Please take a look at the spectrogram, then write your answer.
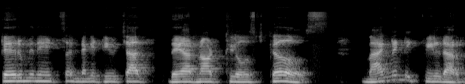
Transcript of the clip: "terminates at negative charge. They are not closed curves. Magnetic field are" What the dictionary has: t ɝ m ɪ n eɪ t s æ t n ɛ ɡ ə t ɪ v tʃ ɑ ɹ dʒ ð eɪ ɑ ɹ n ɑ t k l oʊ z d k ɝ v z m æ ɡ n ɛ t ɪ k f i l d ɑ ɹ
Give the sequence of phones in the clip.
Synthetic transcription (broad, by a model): t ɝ m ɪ n eɪ t s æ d n ɛ ɡ ə t ɪ v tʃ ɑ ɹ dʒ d eɪ ɑ ɹ n ɑ t k l oʊ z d k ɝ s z m æ ɡ n ɛ t ɪ k f i l d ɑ ɹ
